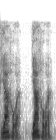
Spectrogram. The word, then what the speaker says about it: Yahowah: And, to whom, Almai, has the Zeroah, strong arm, protective ram, and sacrificial lamb, Zeroah, of Yahowah, the proper pronunciation of the name of Eloah, God as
